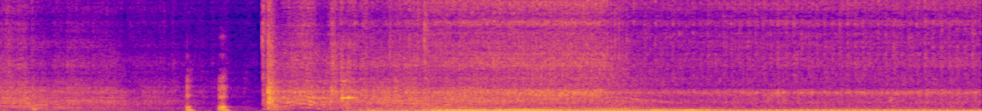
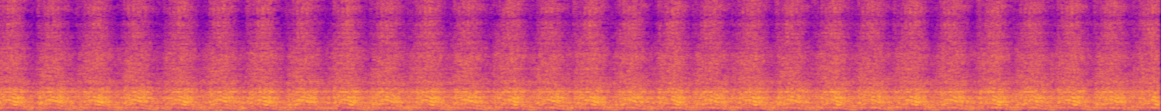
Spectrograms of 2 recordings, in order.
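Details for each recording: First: Hillman Super Minx after carburettor rebuild and new diaphragm fitted: a few cranking thuds, then the engine catches and settles into a steady, even low idle with no misses; no leaks or fuel spilling seen, normal idle. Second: Hillman Super Minx after carburettor rebuild, refitted carb with empty float bowls, choke held by clothes peg: starter churns steadily at about two and a half beats a second without firing while fuel refills the bowls; extended cranking.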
